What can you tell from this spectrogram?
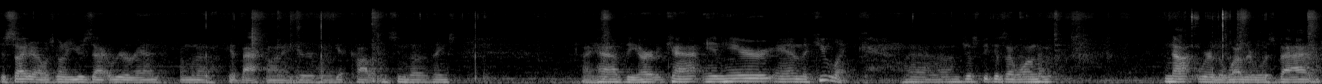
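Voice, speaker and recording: With audible room echo, a man at medium pitch speaks at a moderate pace with fairly even intonation and long, frequent pauses. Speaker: snow plowing business owner. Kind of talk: casual vlog walkthrough. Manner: halting, stammering.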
